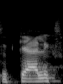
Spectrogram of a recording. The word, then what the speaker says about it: calyx: सबसे पहली बात तो इसको के लेटर से प्रोनाउंस किया जाता है के लेटर से प्रोस कैलिक्स बोलता हूं मैं अगर एक्चुअल में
